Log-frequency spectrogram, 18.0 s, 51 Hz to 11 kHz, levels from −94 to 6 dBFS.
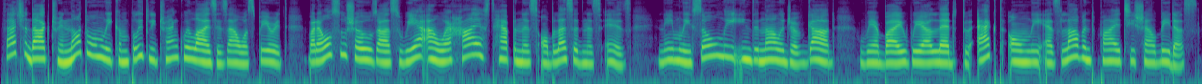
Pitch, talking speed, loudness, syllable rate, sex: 235 Hz, 135 wpm, -17 LUFS, 4.2 syllables/s, female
